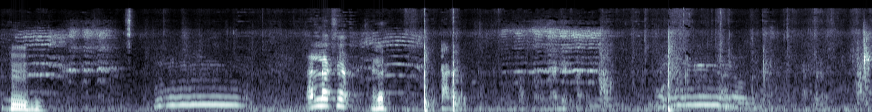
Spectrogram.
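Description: Several wavering Jamnapari goat bleats rise between stretches of nearby conversation, repeated a few times at close range.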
